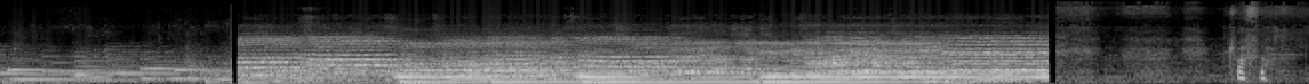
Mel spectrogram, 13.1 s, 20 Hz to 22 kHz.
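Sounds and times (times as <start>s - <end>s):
choral music with sustained voices: 1.9s - 10.6s.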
